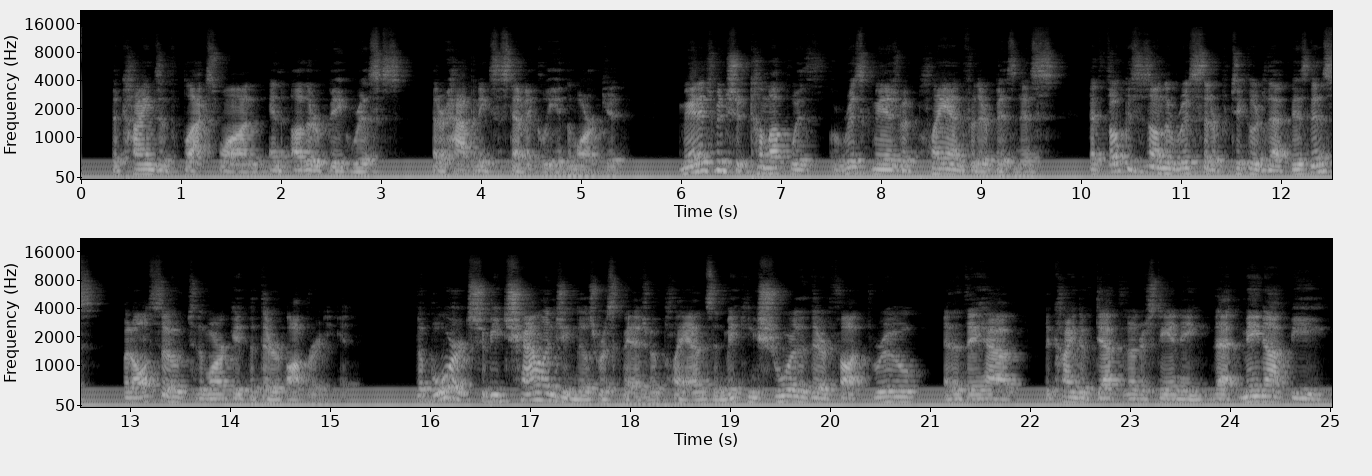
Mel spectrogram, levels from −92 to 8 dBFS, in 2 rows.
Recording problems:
off-mic speech; far
room echo; slight; dies away in 0.3 s
electrical hum; noticeable; throughout; 60 Hz, 15 dB below the speech

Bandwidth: 14.5 kHz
